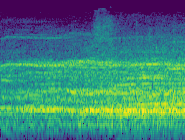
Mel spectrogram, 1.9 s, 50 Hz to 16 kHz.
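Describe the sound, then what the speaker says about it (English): Crowd at a 2017 European Weightlifting Championships 85 kg session voicing displeasure at a decision, a broad steady roar of murmuring and jeering voices filling the hall, continuous and moderately loud. "The crowd are not happy because they think their man's been hard done by"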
